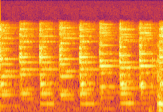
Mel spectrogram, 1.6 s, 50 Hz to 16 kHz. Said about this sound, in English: So yeah, this is my ringtone. Wait. It's like level 2 of Super Mario 3.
